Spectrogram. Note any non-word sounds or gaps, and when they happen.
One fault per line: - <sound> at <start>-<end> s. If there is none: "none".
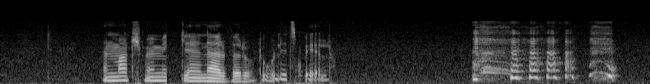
- dropout at 1.7-1.7 s
- laugh at 4.7-6.3 s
